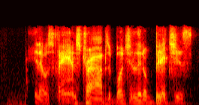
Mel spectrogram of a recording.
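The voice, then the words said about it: Imitates another person's voice. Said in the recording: “your impression makes me intrigued... I love my Russell impression.”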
